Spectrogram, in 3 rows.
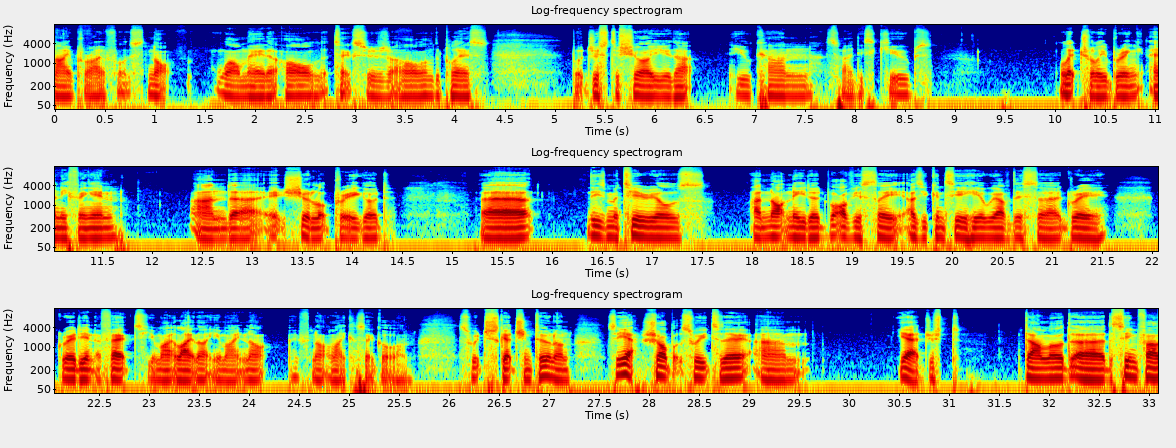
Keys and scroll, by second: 2.4 e, 9.2 super+r, 10.8-12.6 typing, 14.7 typing, 17.4 super+r, 28.5-32.8 typing.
